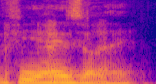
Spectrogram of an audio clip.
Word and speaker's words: Fiesole: Fiesole.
